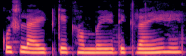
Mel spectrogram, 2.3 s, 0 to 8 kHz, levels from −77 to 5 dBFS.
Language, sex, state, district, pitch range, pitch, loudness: Hindi, female, Madhya Pradesh, Bhopal, 205-230 Hz, 215 Hz, -11 LUFS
